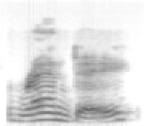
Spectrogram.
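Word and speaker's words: Wren Day: the ren day and which should apparently be pronounced Rand day although I don't think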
